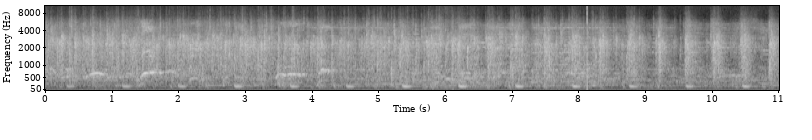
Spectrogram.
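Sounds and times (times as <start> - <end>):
audience clapping in rhythm: 0.0 - 11.0
music with low beat: 1.1 - 11.0.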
